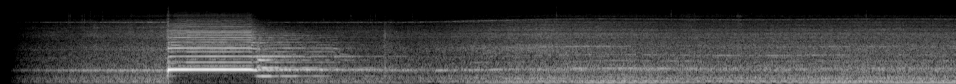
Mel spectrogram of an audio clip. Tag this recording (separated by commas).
Train horn, train horning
